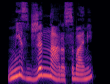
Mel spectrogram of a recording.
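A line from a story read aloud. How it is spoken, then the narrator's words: Deep bass voice. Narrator (Russian): басом сказал я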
